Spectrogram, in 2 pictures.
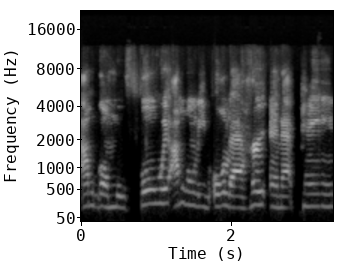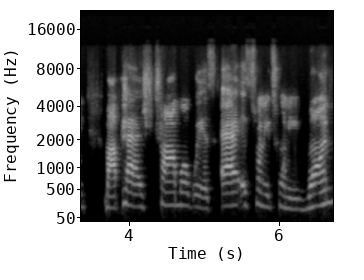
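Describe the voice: A woman talks at a moderate pace with a medium pitch and ordinary pitch variation. Her tone is fairly bright, and the sound is dry and close with no echo.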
